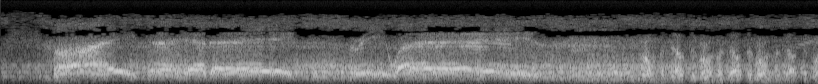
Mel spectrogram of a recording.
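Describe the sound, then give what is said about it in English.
A steam train sound effect: a loud, wavering whistle-like wail sounds twice, then gives way to quick, rhythmic chuffing that continues to the end. “But when it's a common sick headache that's got you down, take this tip from our educated train.”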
